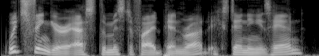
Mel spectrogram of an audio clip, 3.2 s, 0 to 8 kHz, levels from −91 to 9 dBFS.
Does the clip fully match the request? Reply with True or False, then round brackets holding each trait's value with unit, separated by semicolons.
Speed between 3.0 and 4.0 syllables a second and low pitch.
False (5.5 syllables/s; 120 Hz)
